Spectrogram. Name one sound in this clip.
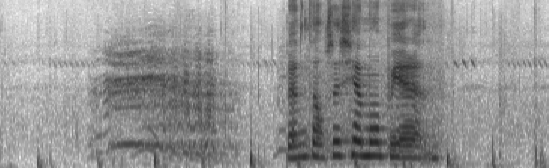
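A young woman talks close to a microphone with animation.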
